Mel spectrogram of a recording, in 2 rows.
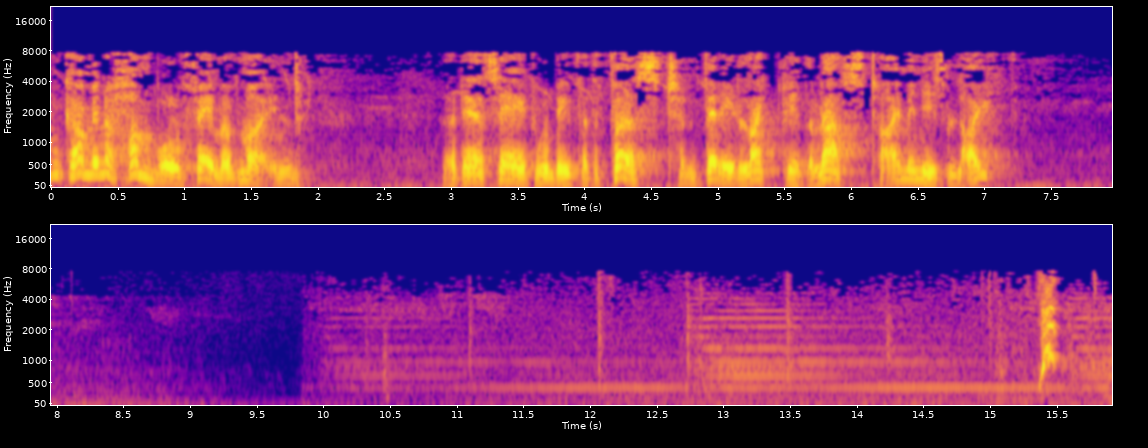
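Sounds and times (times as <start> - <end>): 
speech: 0.0 - 2.0, 2.9 - 7.3
clock bell striking six o'clock: 10.0 - 15.9.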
